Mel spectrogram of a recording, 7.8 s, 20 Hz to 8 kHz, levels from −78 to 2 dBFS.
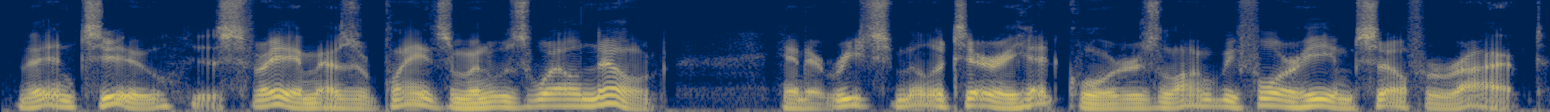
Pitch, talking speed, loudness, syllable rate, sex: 105 Hz, 155 wpm, -16 LUFS, 4.7 syllables/s, male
